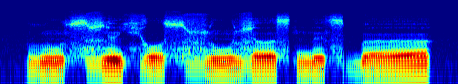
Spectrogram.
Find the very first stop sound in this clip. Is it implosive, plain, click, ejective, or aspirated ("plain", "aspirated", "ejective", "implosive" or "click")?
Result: implosive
